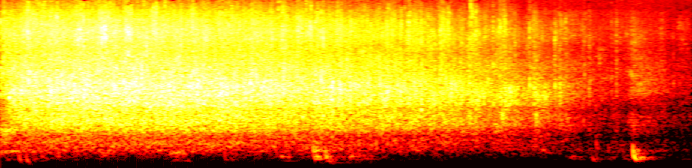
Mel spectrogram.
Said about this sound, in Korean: 예, 우리 박수로 환영하겠습니다.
